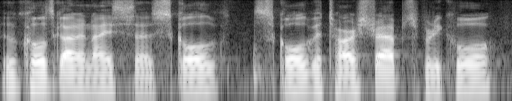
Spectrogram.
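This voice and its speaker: A man's voice: medium pitch, little pitch movement, moderate pace, clear, resonant tone, dry recording. Casual, playful male radio host. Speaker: host of a live radio theater show. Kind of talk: casual chat. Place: radio studio.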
